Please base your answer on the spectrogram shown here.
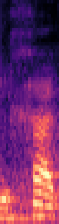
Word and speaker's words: Echad: Quando fala a palavra, o último versículo, né, Echad, composta de 3 letras hebraicas, que deve ser pronunciada com ênfase, Echad, em especial quando se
